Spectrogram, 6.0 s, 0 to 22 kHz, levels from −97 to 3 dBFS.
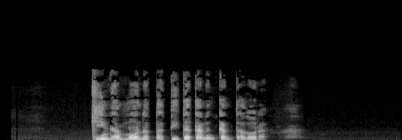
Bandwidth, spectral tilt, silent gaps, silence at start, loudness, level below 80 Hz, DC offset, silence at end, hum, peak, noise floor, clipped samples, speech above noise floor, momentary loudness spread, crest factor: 11.5 kHz; -6 dB/octave; none; 1.35 s; -23 LUFS; -66 dBFS; under 0.1%; 2.05 s; none; -6 dBFS; -78 dBFS; under 0.1%; 56 dB; 11 LU; 20 dB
